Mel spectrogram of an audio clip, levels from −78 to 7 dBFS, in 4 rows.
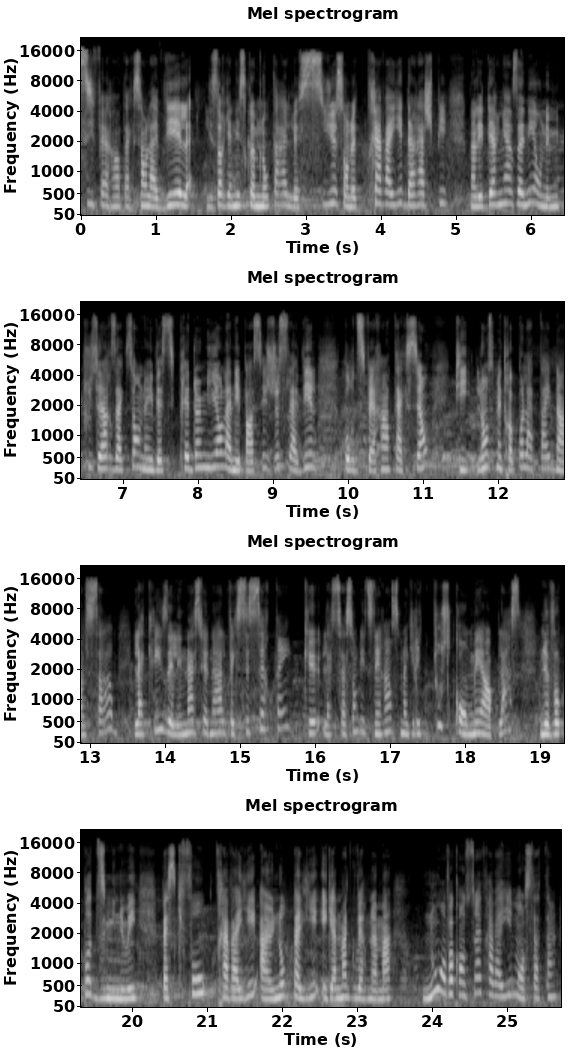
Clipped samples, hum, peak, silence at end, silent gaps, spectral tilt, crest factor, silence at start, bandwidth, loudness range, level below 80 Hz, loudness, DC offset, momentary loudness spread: under 0.1%; none; 0 dBFS; 0 s; none; -3 dB/octave; 16 dB; 0 s; 16.5 kHz; 3 LU; -48 dBFS; -17 LUFS; under 0.1%; 7 LU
